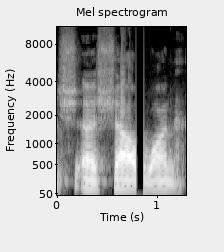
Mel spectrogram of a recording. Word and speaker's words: SHA: old websites still use sha one but uh uh you know uh use shot two or shot 256 or sha 512 it's called It's pronounced Sha shha but that's that's a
